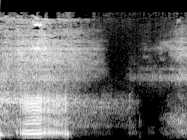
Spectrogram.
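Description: A loud wet sucking noise with a rough, buzzing vibration lasts about a second as a woman sucks on another person's skin to leave a hickey, then fades into quieter slurping and mouth sounds. No one speaks.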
